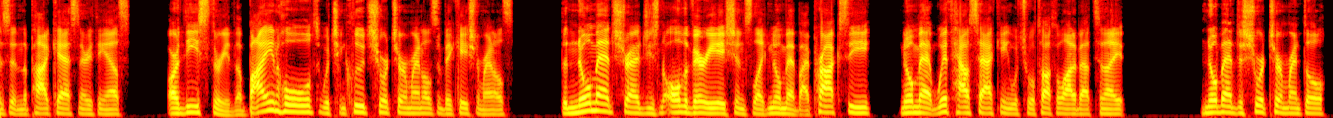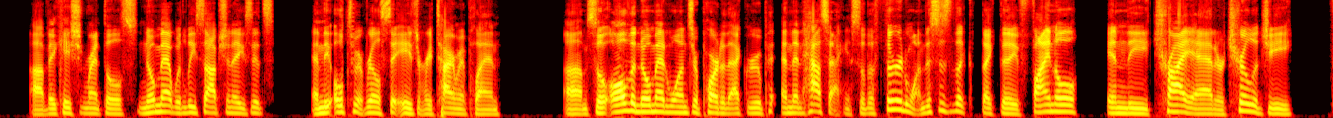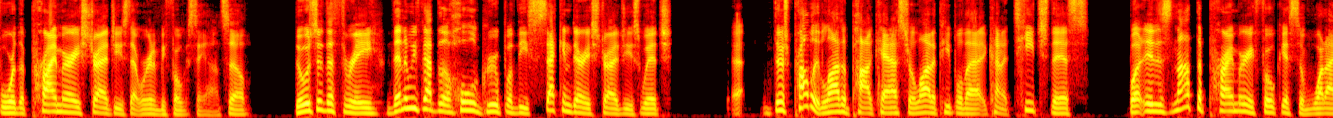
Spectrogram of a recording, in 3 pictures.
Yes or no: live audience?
yes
